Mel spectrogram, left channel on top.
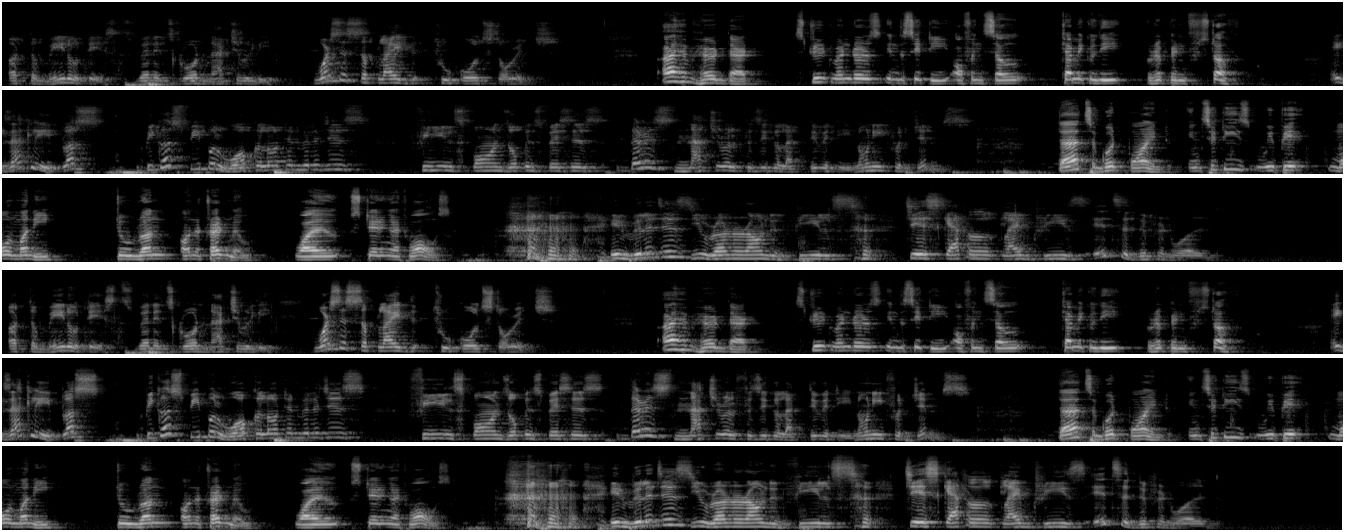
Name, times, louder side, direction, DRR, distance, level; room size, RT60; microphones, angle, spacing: voice 1, 0.1-2.7 3.1-5.5 13.3-14.4 14.8-17.0 17.5-23.1 31.8-38.9, right 3 dB, 75° right, 6 dB, 1.7 m, -32 dB
voice 2, 6.6-7.5 7.9-10.2 10.6-11.2 11.5-12.3 24.0-25.0 25.3-26.4 26.7-27.3 28.0-29.3 29.8-31.3, left 1 dB, 15° left, 14 dB, 0.7 m, -26 dB
13.5 x 6.1 x 8.2 m, 0.41 s
head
